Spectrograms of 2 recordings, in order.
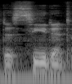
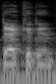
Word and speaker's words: decedent: So first things first, it is pronounced Decedent Affairs. It is not Decadent Affairs. I've heard a lot of people pronounce it that way. It is Decedent. Decadent, I think, has an A in it, and means something completely different.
